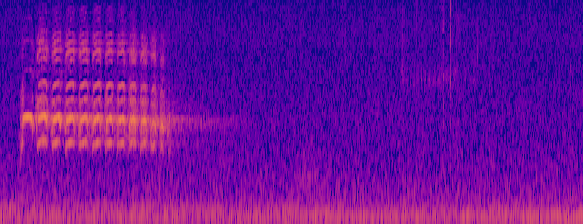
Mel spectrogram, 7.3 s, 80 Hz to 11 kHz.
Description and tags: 20100207.forest.cry.00
ambiance, birds, donana, field-recording, forest, nature, south-spain, winter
